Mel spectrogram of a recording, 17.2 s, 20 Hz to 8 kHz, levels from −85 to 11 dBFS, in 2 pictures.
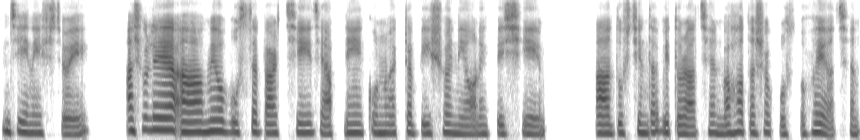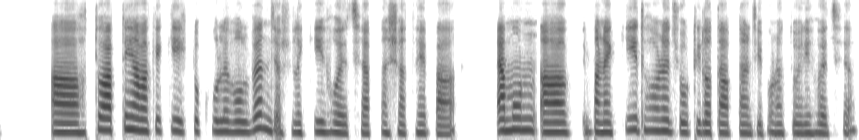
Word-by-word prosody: জ্বি, - - -4 0.2
নিশ্চয়ই! 165 -3 -3 0.5
আসলে 255 +2 0 0.3
আ - - +8 0.2
আমিও 225 +2 +2
বুঝতে 205 +1 -2
পারছি 190 +1 -2 0.2
যে 195 - -7
আপনি 190 - -7 0.2
কোন 190 -1 -3
একটা 195 - -5
বিষয় 185 +2 -2
নিয়ে 170 -1 -4
অনেক 175 0 -6
বেশি 175 -1 -1 0.7
আ - - +6 0.2
দুশ্চিন্তা 195 +1 -3
ভিতর 180 -3 -2
আছেন 195 +2 -5
বা - - +1
হতাশাগ্রস্ত 190 -4 -5
হয়ে 200 -2 +1
আছেন। 170 - -7 0.6
আহ 200 -1 +7
তো - - -9
আপনি 250 +3 -6
আমাকে 235 0 +4
কি 240 - -3
একটু 215 - -9
খুলে 225 -1 -2
বলবেন 215 +7 +2
যে - - -5
আসলে 200 +2 -6
কি 215 - -3 0.2
হয়েছে 185 -3 -1
আপনার 195 0 -7
সাথে 190 +1 -5
বা 175 - +1 0.6
এমন 250 +1 +4 0.2
আ - - +9 0.5
মানে 205 -1 +4
কি 250 - -7
ধরনের 235 -1 +1
জটিলতা 200 0 -3
আপনার 190 0 -4
জীবনে 190 +1 -6
তৈরি 185 0 -3
হয়েছে? 185 -1 -5
200 Hz, 170 wpm, -23 LUFS, 185-215 Hz, 0.7 s, আ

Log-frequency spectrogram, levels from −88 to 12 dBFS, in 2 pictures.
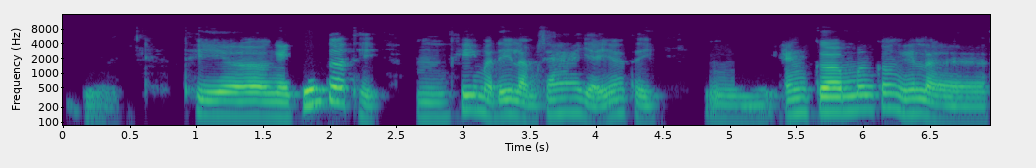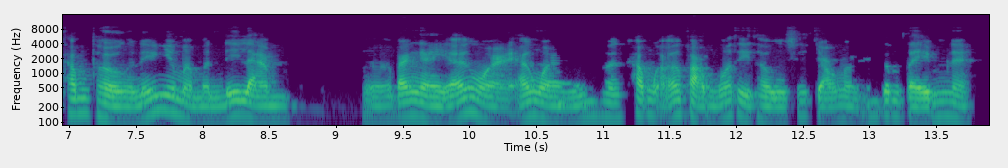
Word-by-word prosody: Ừm. - - -13 0.7
Thì, 140 -2 -1
ờ, 135 -1 +5
ngày 130 -1 +2
trước 230 +2 +7
á 260 -2 +5
thì, - - -7 0.3
ừm, 130 0 -9
khi 180 +9 -1
mà 170 - -2
đi 145 +1 +1
làm 125 -5 -1
xa 155 +6 -4
vậy - - -1
á, 150 +3 -4
thì, 110 -1 -5 0.4
ừm, 115 -1 -10
ăn 155 +3 -2
cơm 165 0 +6
á 180 - +1
có 195 +1 -2
nghĩa 155 -3 0
là 115 -7 -1
thông 150 +1 -1
thường 110 -7 +1
nếu 125 - 0
như 175 -1 -1
mà - - -2
mình 105 0 -4
đi 140 - +1
làm, 110 -4 +1 0.5
ờ, 110 +1 -7
ban 130 +4 +3
ngày 110 -5 +2
ở - - +3
ngoài - - 0
ở - - +1
ngoài 110 - +2 0.3
mà 125 -2 -4
không 140 0 0
ở 140 +2 -1
phòng 105 0 +2
á 130 - -1
thì - - -2
thường 105 -2 -2
sẽ 135 - -11
chọn 105 +1 -1
là 110 - -5
ăn - - -14
cơm 140 - +1
tiệm 105 +6 +2
nè, 115 -4 -4
130 Hz, 225 wpm, -22 LUFS, 110-150 Hz, 0.7 s, trước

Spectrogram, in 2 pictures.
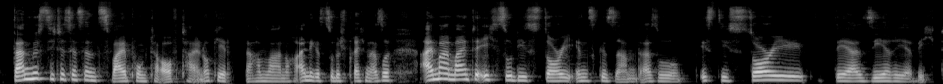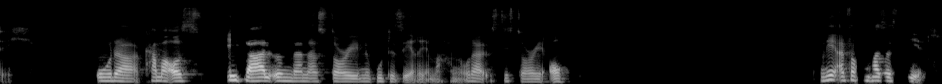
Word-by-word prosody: Dann 195 +6 +8
müsste 265 -1 +3
ich - - -6
das 240 -2 0
jetzt 220 -1 -1
in 190 -2 +2
2 150 -5 +2
Punkte 155 -1 -4
aufteilen. 130 +4 -2
Okay, 160 -2 -1
da 140 - -7
haben 150 0 -4
wir 145 - -2
ja 140 - -4
noch 140 0 -8
einiges 175 -3 0
zu 165 0 -3
besprechen. 155 0 -3
Also, 180 +5 +1 0.3
einmal 250 +4 +6
meinte 230 0 +5
ich 215 0 0
so 200 - +3
die 185 -1 +1
Story 165 -3 +1
insgesamt. 160 -4 -5
Also, 140 -2 -4
ist 180 +1 -6
die 175 - -1
Story 195 +2 +4 0.3
der 155 -1 +1
Serie 150 -2 -2
wichtig? - - -15 0.6
Oder 165 -4 0
kann 165 0 -4
man 160 - +3
aus 155 0 +1 0.2
egal 170 -4 +5
irgendeiner 150 -4 -2
Story 140 -1 -3
'ne 140 0 -9
gute 145 +1 -8
Serie - - -8
machen, - - -16
oder - - -5
ist - - -24
die - - -9
Story 130 -3 -8
auch 135 +1 -3 2.5
Ne, 210 +4 +2
einfach, 185 +2 -1
um 175 -1 -7
was 175 0 +1
es 165 - 0
geht. - - -4
160 Hz, 175 wpm, -23 LUFS, 145-185 Hz, 2.5 s, Dann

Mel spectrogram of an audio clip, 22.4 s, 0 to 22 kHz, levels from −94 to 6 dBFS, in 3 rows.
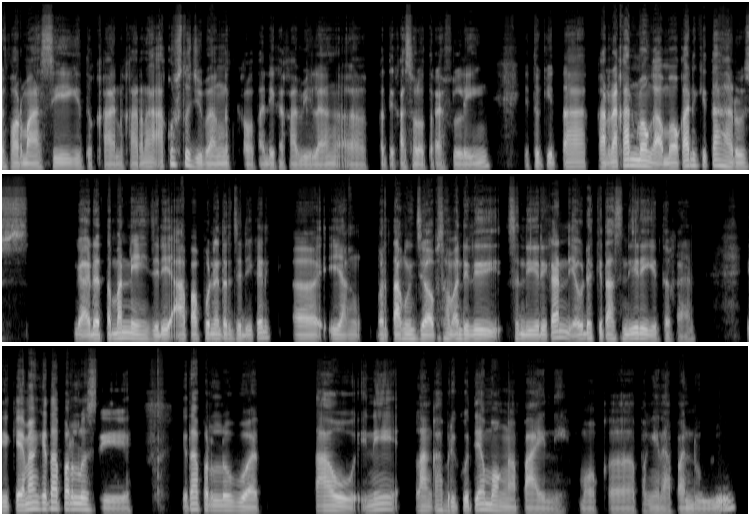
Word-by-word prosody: informasi 90 -1 0
gitu - - -11
kan. 85 +1 -4
Karena 90 +4 -3
aku 165 - -4
setuju 130 - -1
banget 90 0 -2
kalau - - -6
tadi - - -4
Kakak, 85 - -6
bilang, 80 +1 -4
eee, 80 0 -6 0.2
ketika - - -5
solo - - -2
traveling 85 +7 -4 0.3
itu - - -7
kita 105 +1 0
karena 100 +3 +5
kan 135 +1 +6
mau 125 -2 +7
enggak 90 -3 +5
mau 95 +1 +4
kan 130 +1 +4
kita 135 +1 -1
harus 100 -2 -2 0.4
enggak 90 - +2
ada - - +9
teman 120 +5 +3
nih, 110 -4 +4
jadi 95 +3 +2
apa 100 -1 +3
pun 105 - +1
yang 105 - 0
terjadi 95 0 -3
kan, - - -3
eee, 95 -1 -1 0.3
yang 95 -1 -7 0.2
bertanggung 105 +1 +2
jawab 100 +1 +3
sama 110 -3 -1
diri 100 -2 +2
sendiri 100 -2 0
kan, 135 +1 +5
ya 110 - +1
udah 115 - +2
kita 100 -2 0
sendiri 110 +2 +2
gitu - - -8
kan. - - -13 0.7
Memang 145 +5 +7
kita 150 0 +4
perlu 140 -1 +4
sih, 85 -10 -2 0.5
kita 135 - +2
perlu 115 -1 0
buat 95 -2 +2 0.6
tahu 110 -4 +2
ini 130 +6 -2 0.2
langkah 110 +1 -2
berikutnya 105 +5 -1
mau 115 -4 +1
ngapain 85 -3 -2
nih, 75 -1 -16 0.2
mau - - -9
ke 80 0 -7
penginapan 85 0 -7
dulu, 80 - -5
100 Hz, 180 wpm, -26 LUFS, 90-110 Hz, 0.7 s, ada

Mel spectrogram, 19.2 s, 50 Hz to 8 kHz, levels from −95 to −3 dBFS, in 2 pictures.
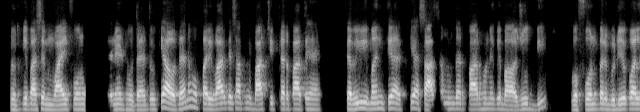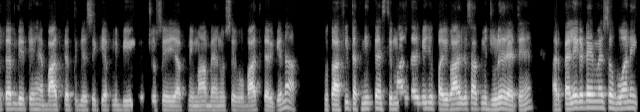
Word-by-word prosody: तो 135 - -4
उनके 130 +2 -3
पास 135 -2 +1
से 150 - +2
मोबाइल 130 0 +2
फ़ोन, 135 0 -2
इंटरनेट 135 0 -7
होता 125 -2 -1
है 125 - -1
तो 130 +1 -4
क्या 170 +3 +4
होता 130 0 +4
है - - +2
ना 200 - -5
वो 185 -2 -3
परिवार 140 +2 +3
के 155 0 -3
साथ 150 0 -3
में 150 -1 -9
बातचीत 130 +2 0
कर 140 -1 0
पाते 140 0 +1
है। 135 -1 -4 0.4
कभी 140 +2 +4
भी 160 0 +1
मन 150 +1 -1
किया 155 0 +2
किया - - -2
सात - - +3
समुन्दर 145 -1 -5
पार 130 0 +3
होने 140 0 -8
के 145 - -3
बावजूद 125 +1 0
भी 130 - -8 0.4
वो 125 - +2
फ़ोन 135 0 +1
पर 140 0 +1
वीडियो 130 +2 +1
कॉल 140 -1 +3
कर 140 -1 +4
लेते 135 -1 -2
हैं। 125 -2 -5
बात 125 0 +4
करते - - -2
जैसे 120 +1 -5
कि 125 - -5
अपने 125 0 -4
बीवी-बच्चों 120 - -7
से 120 0 -3
या 115 - +2
अपनी 115 0 -7
माँ-बहनों 115 0 -3
से 115 - -7
वो 110 -1 -7
बात 115 +2 +2
करके 110 -1 0
ना - - 0 0.5
वो - - -5
काफ़ी 130 +4 +4
तकनीक 150 +1 -2
का - - +5
इस्तेमाल 145 -1 -2
करके 150 0 0
जो 155 - -1
परिवार 135 +2 +5
के 145 - -1
साथ 150 -1 +1
में 150 -1 -3
जुड़े 135 +3 +3
रहते 120 - +2
हैं। 145 +8 -6 0.3
और 130 - +1
पहले 140 +4 +6
के 170 - +4
टाइम 175 0 +6
में 175 - +1
ऐसा 170 0 +2
हुआ 160 0 +2
नहीं 165 -1 -2
135 Hz, 250 wpm, -23 LUFS, 130-150 Hz, 0.5 s, पहले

